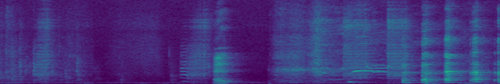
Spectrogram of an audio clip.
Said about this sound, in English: My squeaky chair.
